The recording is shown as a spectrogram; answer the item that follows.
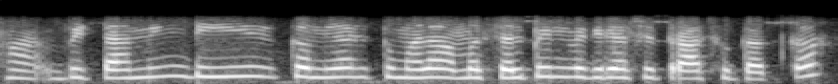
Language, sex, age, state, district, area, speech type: Marathi, female, 18-30, Maharashtra, Kolhapur, urban, conversation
